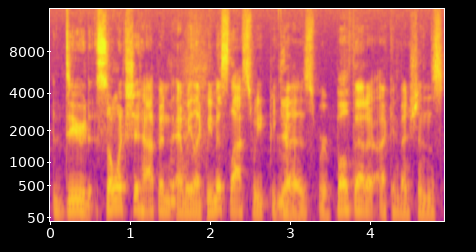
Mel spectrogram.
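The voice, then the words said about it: Congested, sniffly, lowered voice. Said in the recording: “I got sick. ... As you can hear my awesome snorting and sniffling. ... It makes my voice so low and sexy,”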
